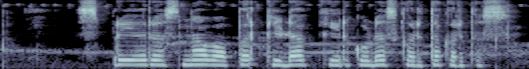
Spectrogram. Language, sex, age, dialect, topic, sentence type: Marathi, male, 25-30, Northern Konkan, agriculture, statement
